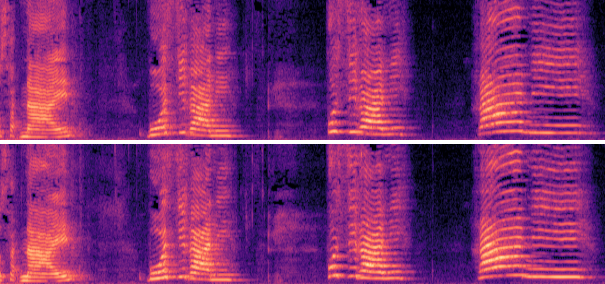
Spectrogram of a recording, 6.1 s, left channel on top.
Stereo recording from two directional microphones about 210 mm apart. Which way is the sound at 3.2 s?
50° left (ahead or behind).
